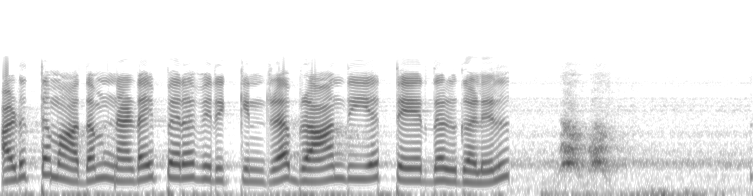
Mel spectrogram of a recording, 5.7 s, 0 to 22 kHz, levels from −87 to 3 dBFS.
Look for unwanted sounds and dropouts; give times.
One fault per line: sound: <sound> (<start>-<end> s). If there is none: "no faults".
sound: bark (4.1-5.5 s)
